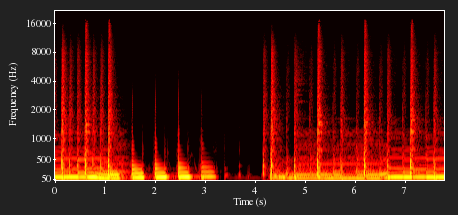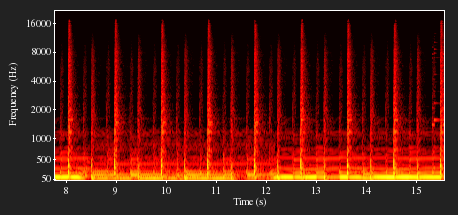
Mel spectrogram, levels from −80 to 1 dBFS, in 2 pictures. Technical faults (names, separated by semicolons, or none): none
